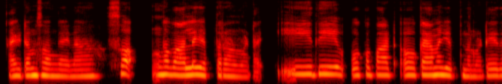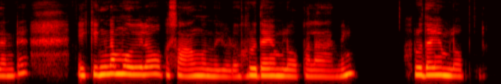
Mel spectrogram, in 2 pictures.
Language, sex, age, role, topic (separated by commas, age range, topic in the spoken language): Telugu, female, 25-29, guest, కొత్త పాటలు ఎంచుకునేటప్పుడు రేడియో, యూట్యూబ్, స్నేహితుల సలహా—వీటిలో మీరు ఎక్కువగా ఎవరి మాటను నమ్ముతారు?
